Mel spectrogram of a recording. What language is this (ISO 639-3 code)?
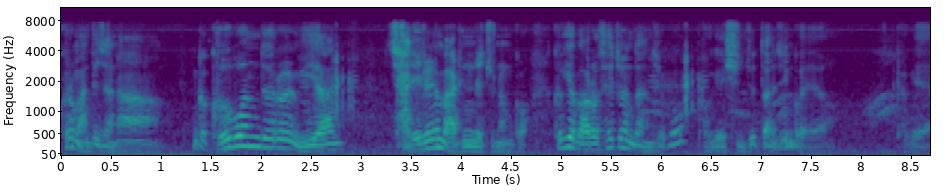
kor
